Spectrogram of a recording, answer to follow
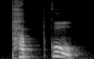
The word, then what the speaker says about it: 밟고: 그러면은 밥고 밥고 발발발발 이게 아니라 발고가 아니에요. 발고가 아니고 아빠빠 그러니까 밥고 밥다 발다가 아니에요. 밥다 이렇게요.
